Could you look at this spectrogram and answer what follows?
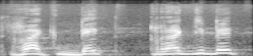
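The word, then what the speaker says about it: Rathgeb: Está con nosotros al teléfono el diputado Jorge Ragbet. ¿Cómo se pronuncia? Ragbet. Sí. Es de RN, estuvo en la reunión, está en línea, le agradecemos que nos responda el teléfono a esta hora.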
